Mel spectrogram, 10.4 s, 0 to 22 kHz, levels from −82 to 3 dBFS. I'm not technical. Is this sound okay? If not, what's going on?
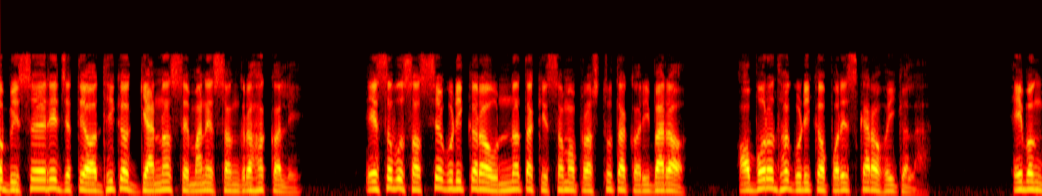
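No. Dolby Digital compression damage runs through the whole clip: the speech sounds dull and muffled, with nothing above 6.9 kHz, and a rough, fluttering hiss around it. This is likely from squeezing the audio too hard, so the decoder fills missing detail with noise.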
